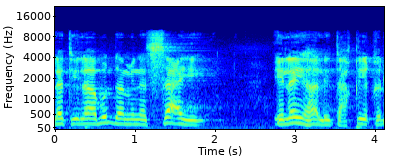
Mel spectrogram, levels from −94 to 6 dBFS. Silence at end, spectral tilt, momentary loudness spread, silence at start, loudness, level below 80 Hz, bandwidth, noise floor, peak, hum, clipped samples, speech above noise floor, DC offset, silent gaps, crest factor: 0 s; -2.5 dB/octave; 9 LU; 0 s; -36 LUFS; -70 dBFS; 10.5 kHz; -65 dBFS; -18 dBFS; none; under 0.1%; 28 dB; under 0.1%; none; 18 dB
